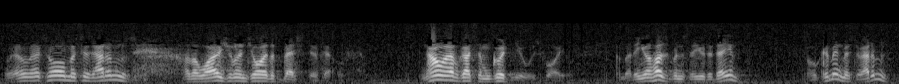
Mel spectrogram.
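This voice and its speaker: An actor playing a brisk, reassuring male doctor with a husky voice in 1940s radio drama. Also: on the high side, sing-song, pushed and bright, heavily acted. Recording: dull old radio recording.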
